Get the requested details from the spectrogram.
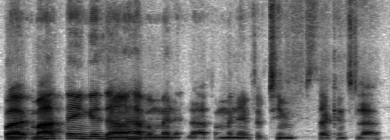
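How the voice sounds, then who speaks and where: A man's voice: mid-range voice, a little fast. A man co-hosting a casual podcast, rambling and circling back to the same phrases with many fillers. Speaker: podcast co-host. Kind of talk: casual chat.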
